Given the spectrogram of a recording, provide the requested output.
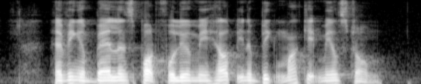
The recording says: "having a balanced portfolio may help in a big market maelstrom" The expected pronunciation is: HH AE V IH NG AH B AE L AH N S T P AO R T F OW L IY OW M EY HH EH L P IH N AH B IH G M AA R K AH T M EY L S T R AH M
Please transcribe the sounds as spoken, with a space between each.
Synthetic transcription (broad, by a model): HH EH V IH NG AH B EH L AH N S P AO T F OW L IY OW M EY HH EH L P IH N AH B IH G M AA K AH T M EY L S T R AH M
